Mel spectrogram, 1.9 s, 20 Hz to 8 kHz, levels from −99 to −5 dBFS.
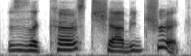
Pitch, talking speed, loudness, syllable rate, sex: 240 Hz, 190 wpm, -16 LUFS, 4.8 syllables/s, female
